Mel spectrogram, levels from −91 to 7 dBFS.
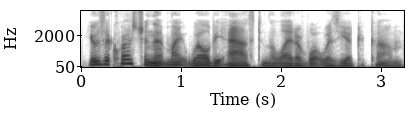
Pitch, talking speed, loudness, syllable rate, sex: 115 Hz, 335 wpm, -17 LUFS, 6.5 syllables/s, male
